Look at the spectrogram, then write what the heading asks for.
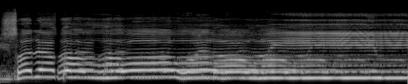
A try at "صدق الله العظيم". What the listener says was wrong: دوبارہ صدق اللہ العظیم. صاد کو موٹا رکھنا ہے، صدق اللہ.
